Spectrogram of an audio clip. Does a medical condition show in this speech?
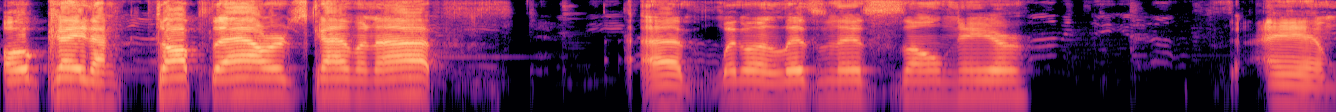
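Yes: cerebral palsy and muscular dystrophy; onset at three months old after an illness, born typical, present since childhood.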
